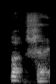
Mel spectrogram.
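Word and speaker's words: boccia: what the future holds yeah so you mentioned botcher and is that that's the right way to pronounce it isn't it botcher yes well done a lot of people say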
